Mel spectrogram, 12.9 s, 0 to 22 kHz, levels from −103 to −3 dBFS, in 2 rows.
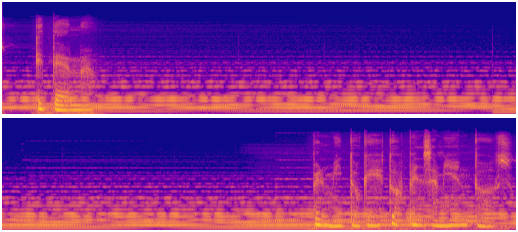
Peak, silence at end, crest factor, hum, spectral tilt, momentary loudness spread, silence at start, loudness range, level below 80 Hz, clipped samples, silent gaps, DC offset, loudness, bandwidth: -8 dBFS; 0 s; 20 dB; none; -6 dB/octave; 11 LU; 0 s; 8 LU; -52 dBFS; under 0.1%; none; under 0.1%; -29 LUFS; 12.5 kHz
